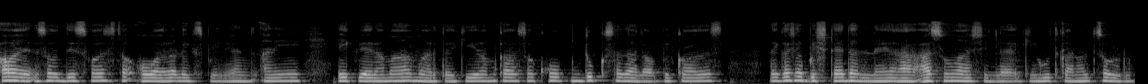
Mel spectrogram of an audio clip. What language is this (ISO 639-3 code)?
kok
